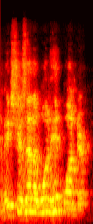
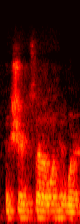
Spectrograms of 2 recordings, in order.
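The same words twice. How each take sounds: First: Quick, higher-pitched encouragement; engaged salesman. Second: Low, barely audible throwaway line; unenthusiastic salesman. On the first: Trainer showing the right demo to reps, engaged. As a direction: briskly egg the customer on. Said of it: "So when they cut through that rope". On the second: Trainer mimicking a dull sales rep, unenthusiastic. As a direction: murmur it with zero conviction. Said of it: "Is that showing your belief and your conviction". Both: Shown as a demonstration.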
